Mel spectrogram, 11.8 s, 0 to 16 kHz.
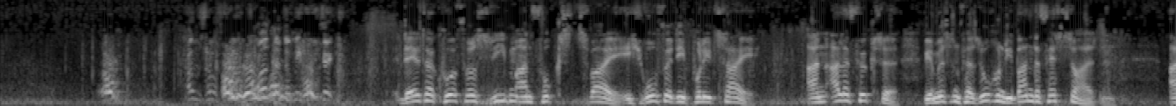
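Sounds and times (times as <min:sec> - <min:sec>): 
dog barking and yelping near a camper van: 0:01.0 - 0:01.4, 0:02.2 - 0:03.4
speech: 0:01.9 - 0:11.7.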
